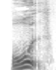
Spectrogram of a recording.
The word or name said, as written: rodet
